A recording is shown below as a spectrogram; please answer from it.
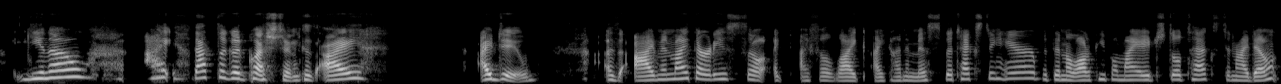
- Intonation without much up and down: No, average, 5.2 semitones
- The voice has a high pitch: Yes, high, 225 Hz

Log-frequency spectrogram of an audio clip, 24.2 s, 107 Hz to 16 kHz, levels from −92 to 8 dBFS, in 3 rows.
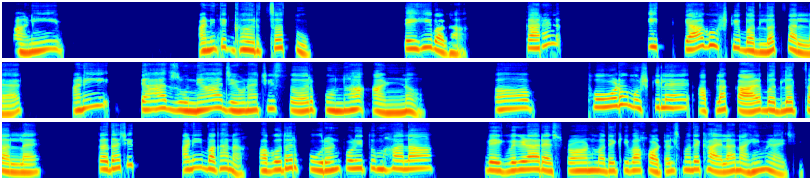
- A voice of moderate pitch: No, high, 230 Hz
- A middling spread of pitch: Yes, average, 3.7 semitones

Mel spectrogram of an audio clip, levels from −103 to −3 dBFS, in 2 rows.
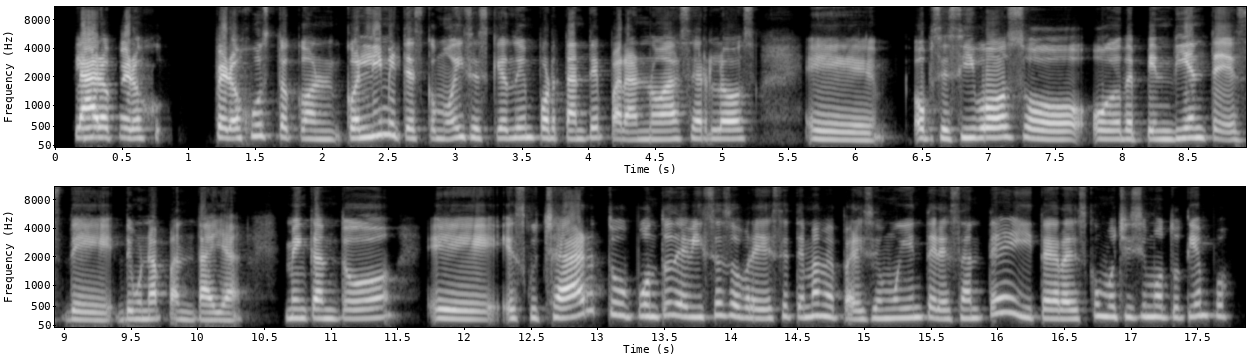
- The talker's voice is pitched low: No, high, 220 Hz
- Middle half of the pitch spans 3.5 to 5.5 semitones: No, average, 2.8 semitones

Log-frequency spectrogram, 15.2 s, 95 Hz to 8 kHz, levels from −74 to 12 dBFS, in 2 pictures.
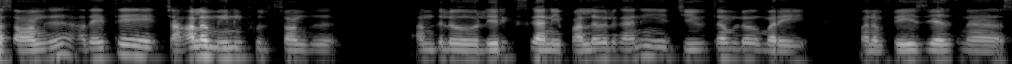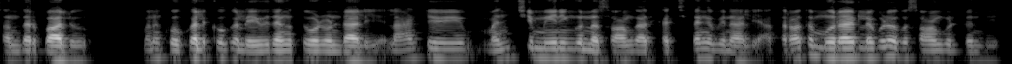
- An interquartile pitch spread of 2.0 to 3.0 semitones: Yes, narrow, 2.6 semitones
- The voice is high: No, low, 130 Hz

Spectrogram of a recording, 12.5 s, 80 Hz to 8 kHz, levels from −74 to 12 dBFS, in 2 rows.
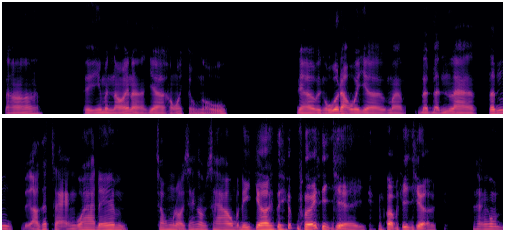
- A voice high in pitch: No, low, 130 Hz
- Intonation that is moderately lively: No, wide, 6.8 semitones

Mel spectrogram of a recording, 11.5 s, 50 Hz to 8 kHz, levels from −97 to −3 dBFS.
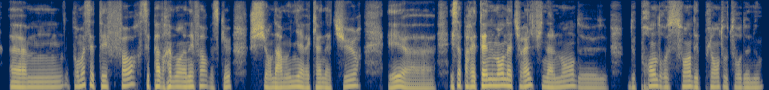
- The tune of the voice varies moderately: Yes, average, 3.4 semitones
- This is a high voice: No, low, 125 Hz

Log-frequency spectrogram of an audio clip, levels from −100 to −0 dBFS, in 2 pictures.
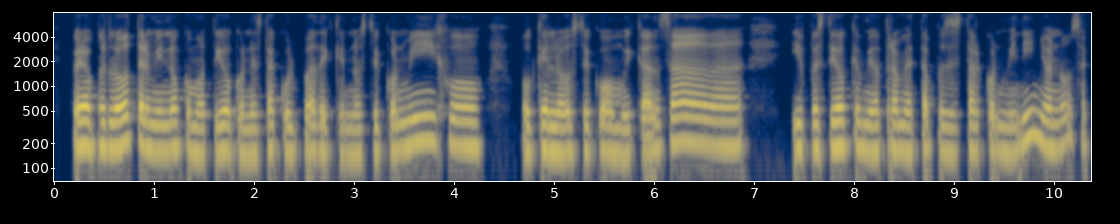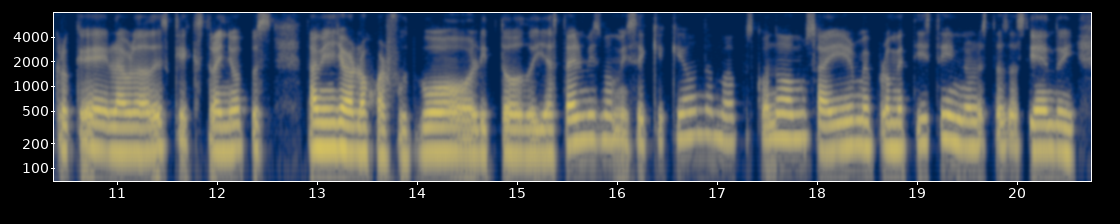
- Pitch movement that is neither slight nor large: Yes, average, 3.2 semitones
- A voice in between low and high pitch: Yes, medium, 175 Hz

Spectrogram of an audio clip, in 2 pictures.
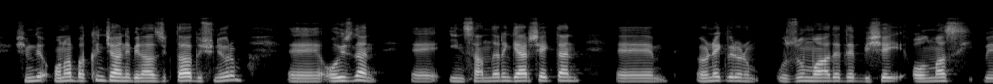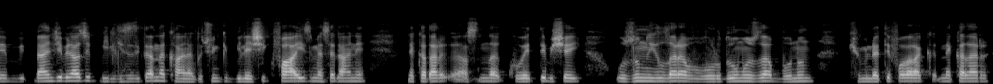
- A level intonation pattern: Yes, narrow, 2.3 semitones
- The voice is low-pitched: No, medium, 150 Hz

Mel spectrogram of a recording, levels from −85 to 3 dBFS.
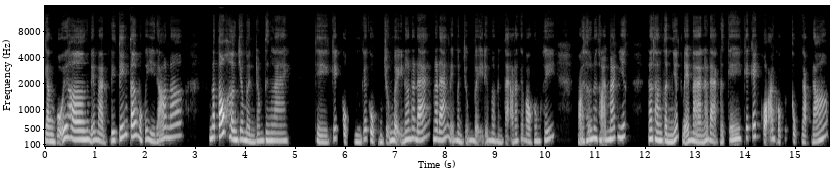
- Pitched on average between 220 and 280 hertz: No, high, 210 Hz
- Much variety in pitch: No, average, 5.0 semitones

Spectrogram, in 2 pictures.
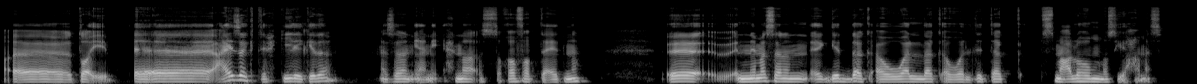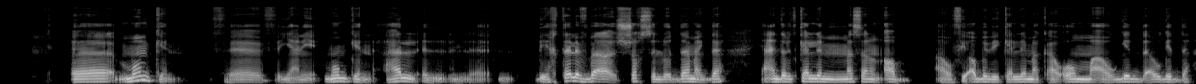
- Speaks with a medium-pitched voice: No, low, 130 Hz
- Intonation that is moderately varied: No, narrow, 2.1 semitones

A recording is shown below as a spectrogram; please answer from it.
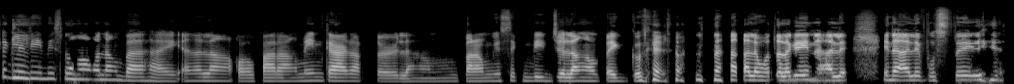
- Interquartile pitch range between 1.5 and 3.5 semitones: No, average, 4.3 semitones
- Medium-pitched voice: Yes, medium, 175 Hz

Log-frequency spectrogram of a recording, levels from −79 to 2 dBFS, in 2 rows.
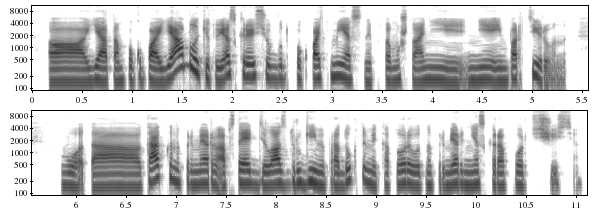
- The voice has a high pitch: No, medium, 165 Hz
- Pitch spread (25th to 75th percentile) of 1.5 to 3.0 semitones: Yes, narrow, 2.4 semitones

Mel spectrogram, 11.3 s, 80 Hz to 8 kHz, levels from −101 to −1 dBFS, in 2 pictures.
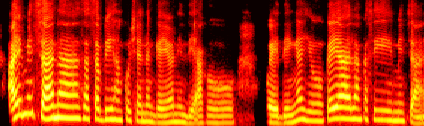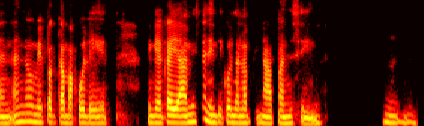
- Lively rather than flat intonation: Yes, wide, 6.6 semitones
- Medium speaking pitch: Yes, medium, 175 Hz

